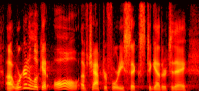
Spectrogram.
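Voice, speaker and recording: At a medium pitch, a man speaks at a fairly slow pace. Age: 40s. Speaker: pastor. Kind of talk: sermon. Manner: halting.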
